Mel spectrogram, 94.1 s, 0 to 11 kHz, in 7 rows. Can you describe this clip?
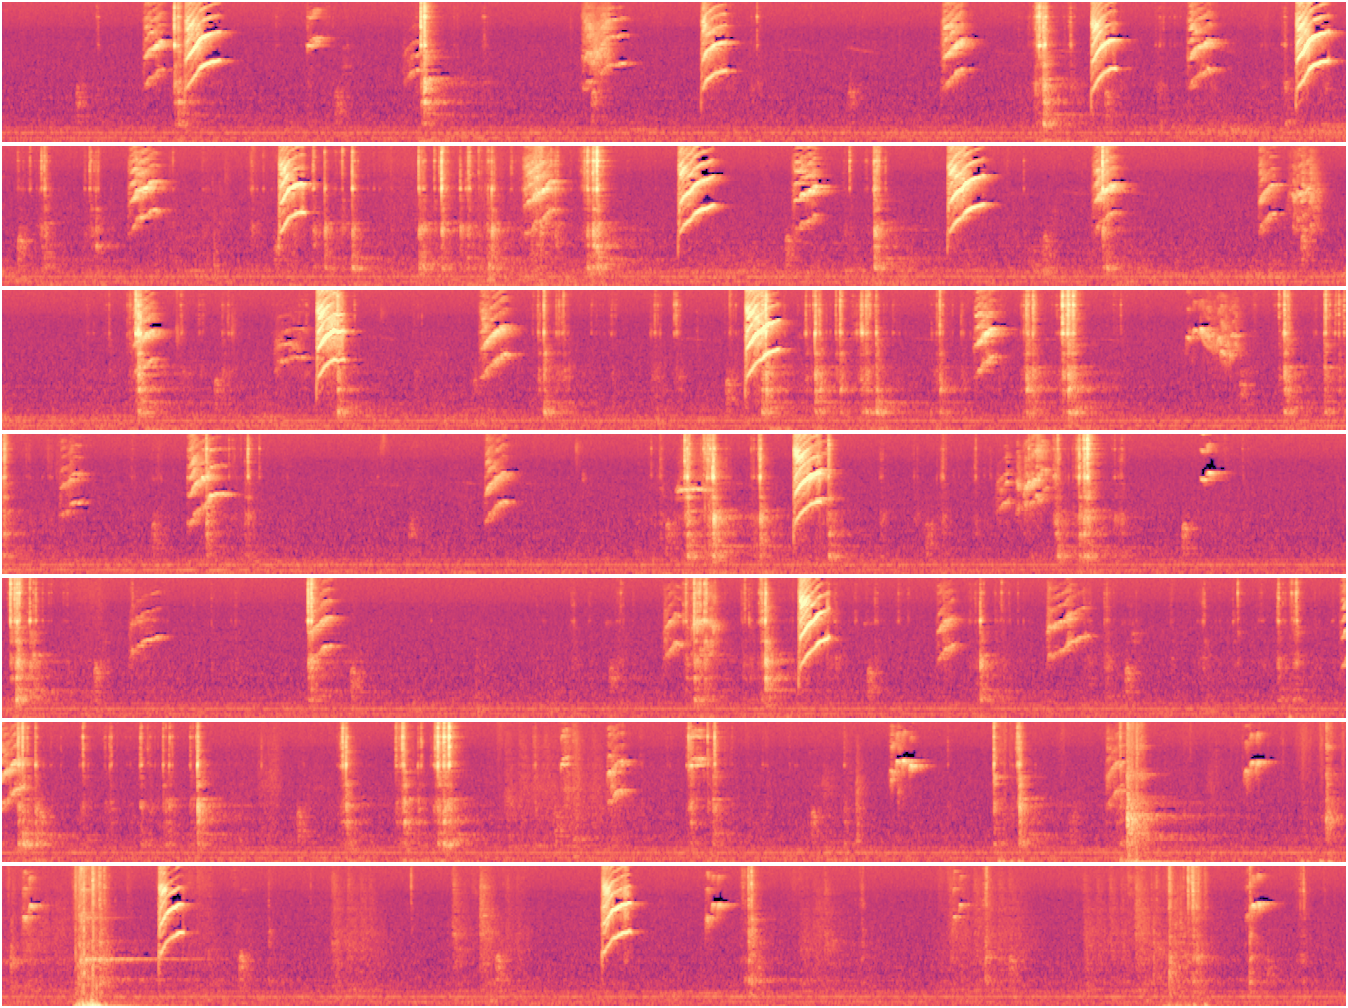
A coincident pair of mics placed next to a cage the mics were Electro Voice RE510 through a Shure FP24 into a Tascam HDP2.
I cannot get the stinking birds to really sing, yet they
do it normally and drive me crazy. Some of them may die today.
electro, canary, coincident, re510, tweet, voice, fp24, chirps, bird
